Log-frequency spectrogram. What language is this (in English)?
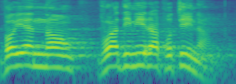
Polish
